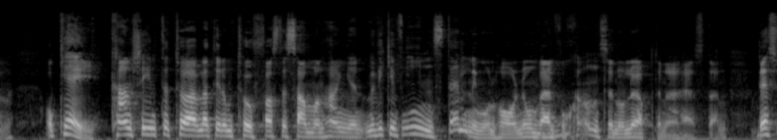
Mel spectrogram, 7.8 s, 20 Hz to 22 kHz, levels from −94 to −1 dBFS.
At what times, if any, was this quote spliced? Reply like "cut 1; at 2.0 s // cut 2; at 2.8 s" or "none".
cut 1; at 4.0 s // cut 2; at 6.5 s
